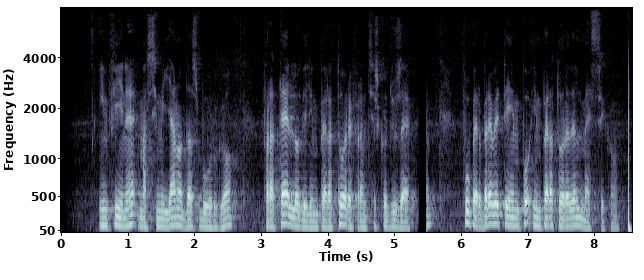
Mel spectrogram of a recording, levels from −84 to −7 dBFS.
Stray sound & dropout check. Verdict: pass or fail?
fail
